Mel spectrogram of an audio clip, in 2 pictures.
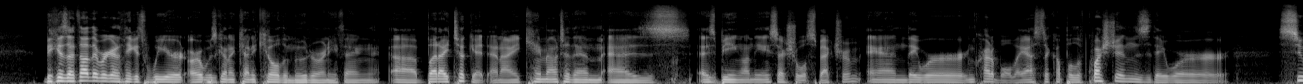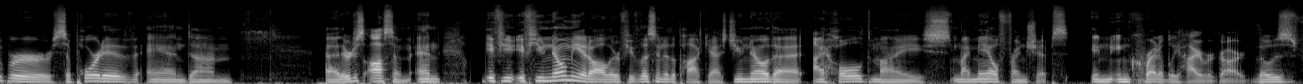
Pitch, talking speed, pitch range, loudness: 110 Hz, 205 wpm, 100-125 Hz, -22 LUFS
